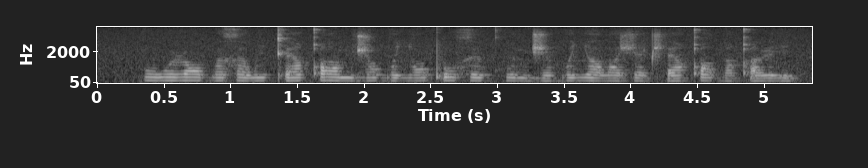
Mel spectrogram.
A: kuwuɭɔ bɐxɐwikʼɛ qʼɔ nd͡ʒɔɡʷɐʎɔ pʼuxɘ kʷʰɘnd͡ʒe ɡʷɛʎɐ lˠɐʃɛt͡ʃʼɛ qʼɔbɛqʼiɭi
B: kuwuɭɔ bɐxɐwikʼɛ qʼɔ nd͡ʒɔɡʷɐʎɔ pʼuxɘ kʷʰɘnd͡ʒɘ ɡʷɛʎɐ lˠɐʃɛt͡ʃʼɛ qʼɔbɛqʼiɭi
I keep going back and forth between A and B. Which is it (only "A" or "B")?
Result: B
